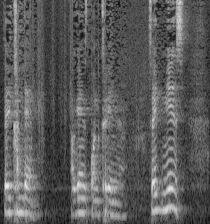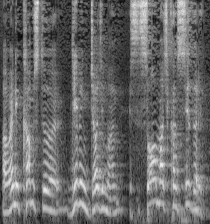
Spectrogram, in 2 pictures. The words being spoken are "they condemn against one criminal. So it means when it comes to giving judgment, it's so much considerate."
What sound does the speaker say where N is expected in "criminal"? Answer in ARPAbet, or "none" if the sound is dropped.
none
